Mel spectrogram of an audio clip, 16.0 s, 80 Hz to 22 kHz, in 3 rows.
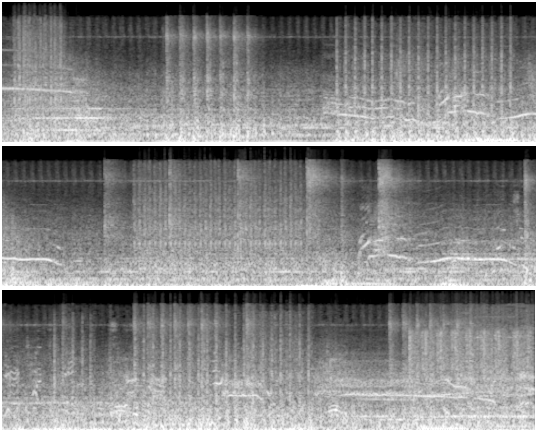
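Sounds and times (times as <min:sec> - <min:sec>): machine-gun fire bursts: 0:01.6 - 0:02.6, 0:03.4 - 0:05.2, 0:06.6 - 0:08.5, 0:11.1 - 0:16.0.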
